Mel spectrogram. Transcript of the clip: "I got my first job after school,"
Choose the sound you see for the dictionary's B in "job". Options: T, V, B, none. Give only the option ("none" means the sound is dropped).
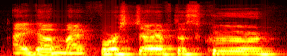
none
